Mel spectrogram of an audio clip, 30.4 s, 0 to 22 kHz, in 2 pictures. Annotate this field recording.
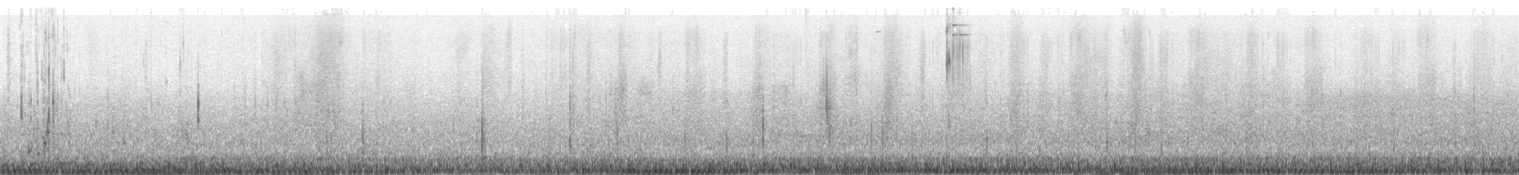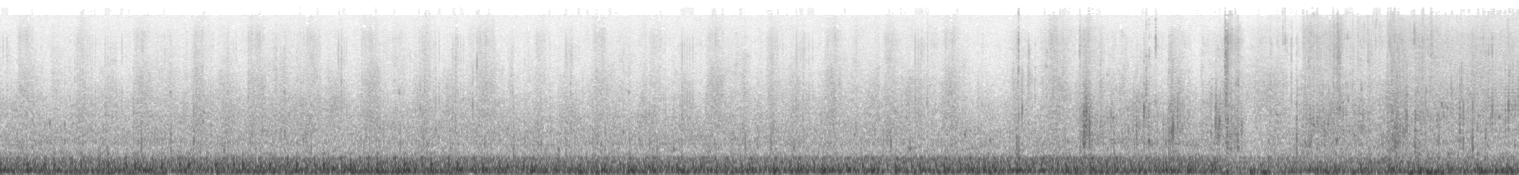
Walking on the pier close to the Oslo opera recording. The ferry going to Denmark on the other side of the harbour. Recording in a water dripping cave underneath the pier. Recorded with a Zoom H4n.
